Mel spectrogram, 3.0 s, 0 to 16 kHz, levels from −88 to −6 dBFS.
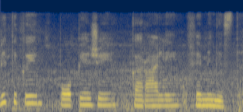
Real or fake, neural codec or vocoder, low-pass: fake; codec, 24 kHz, 3.1 kbps, DualCodec; 10.8 kHz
